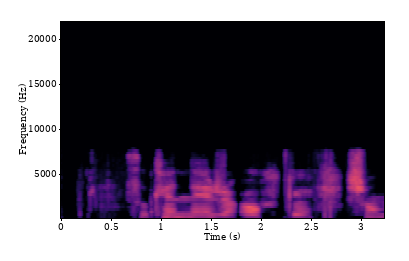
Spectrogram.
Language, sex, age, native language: Icelandic, female, 9, Serbo-Croatian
